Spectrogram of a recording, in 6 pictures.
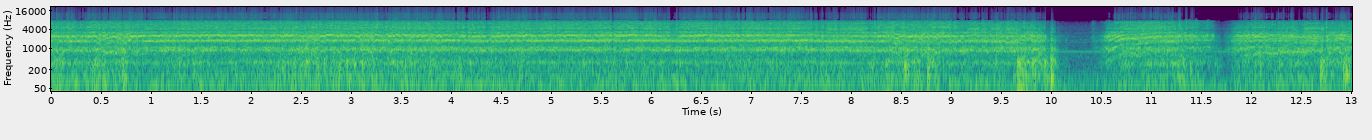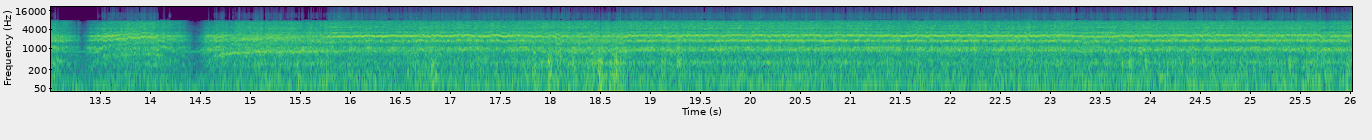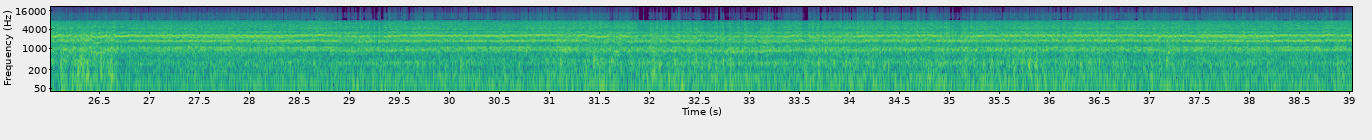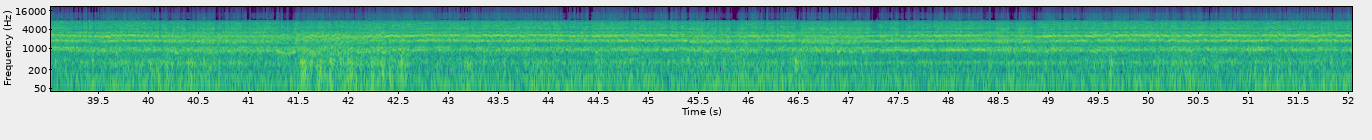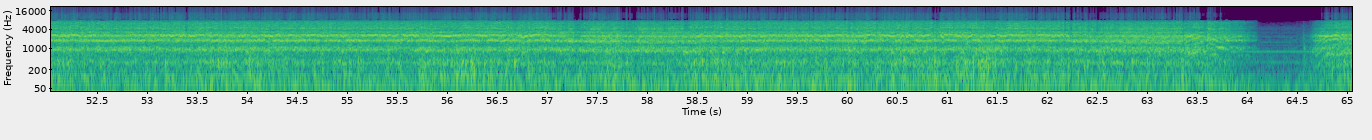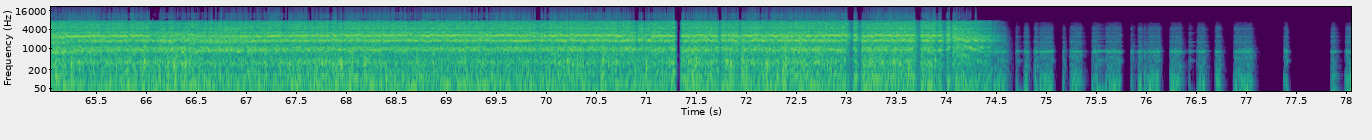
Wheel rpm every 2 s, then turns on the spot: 220, 230, 230, 230, 200, 100, 120, 130, 210, 220, 230, 210, 230, 220, 220, 220, 210, 230, 230, 230, 210, 220, 230, 220, 220, 240, 230, 230, 230, 220, 230, 190, 120, 220, 230, 240, 220, 30, 0.
none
